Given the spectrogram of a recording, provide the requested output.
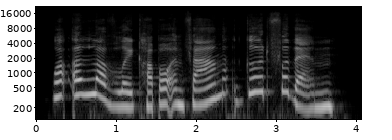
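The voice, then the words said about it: Put-on accent while reading. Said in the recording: “Was that an okay accent? ... That was very nice.”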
